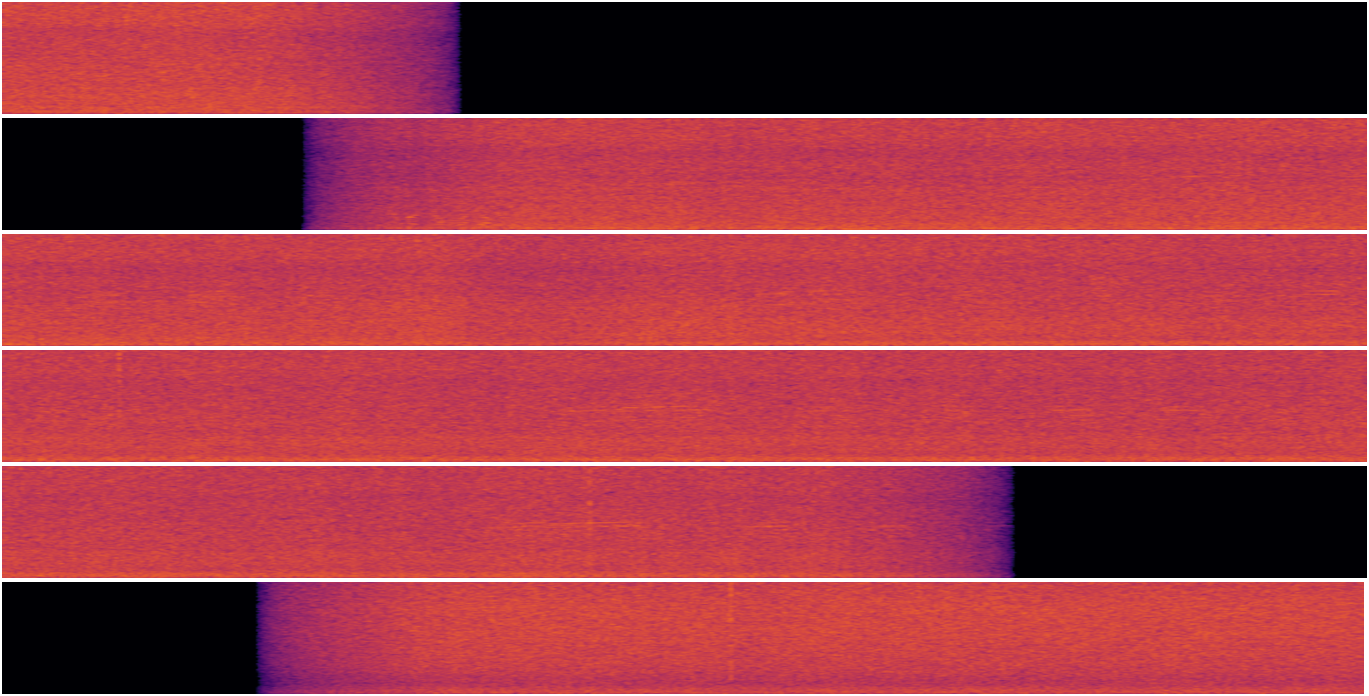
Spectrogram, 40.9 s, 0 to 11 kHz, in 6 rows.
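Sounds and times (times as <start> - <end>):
river rapids rushing over rock: 8.4 - 32.2, 35.5 - 40.9.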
